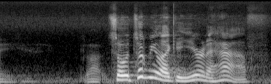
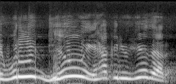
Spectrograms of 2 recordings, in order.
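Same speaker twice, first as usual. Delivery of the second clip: puzzled wife; 8 semitones higher, 6 dB louder than usual. Retold or imitated.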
